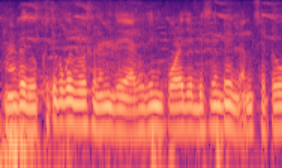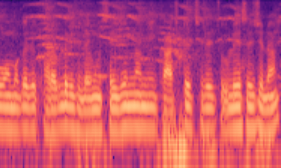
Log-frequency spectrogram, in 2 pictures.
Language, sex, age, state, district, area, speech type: Bengali, male, 30-45, West Bengal, Purba Bardhaman, rural, spontaneous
